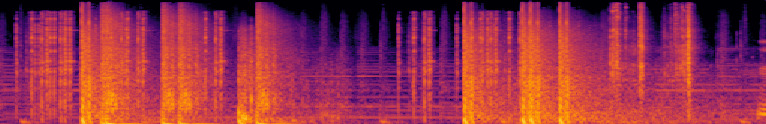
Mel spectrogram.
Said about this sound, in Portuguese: Vocês olharem forem olhar pra fora, vocês veem toda a população atirando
